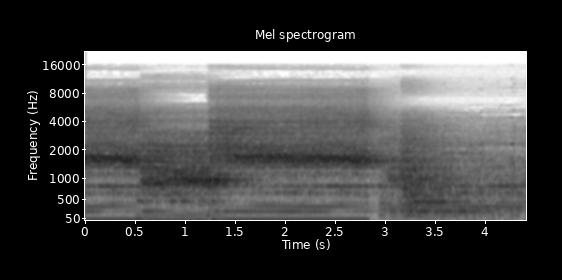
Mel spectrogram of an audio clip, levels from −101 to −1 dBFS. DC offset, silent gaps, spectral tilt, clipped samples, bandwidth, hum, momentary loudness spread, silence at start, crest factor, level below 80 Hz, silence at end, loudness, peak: 0.2%; none; -2.5 dB/octave; under 0.1%; 16 kHz; none; 12 LU; 0 s; 14 dB; -36 dBFS; 0 s; -13 LUFS; -2 dBFS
